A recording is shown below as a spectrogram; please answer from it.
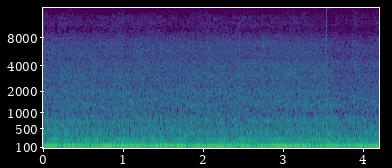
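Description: Steady low mechanical hum with faint room noise.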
